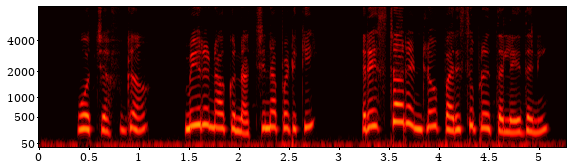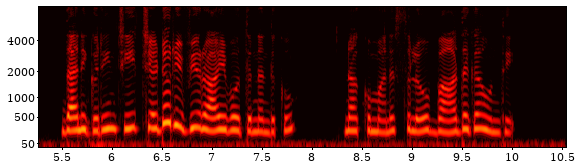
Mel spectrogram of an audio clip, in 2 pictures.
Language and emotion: Telugu, sad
